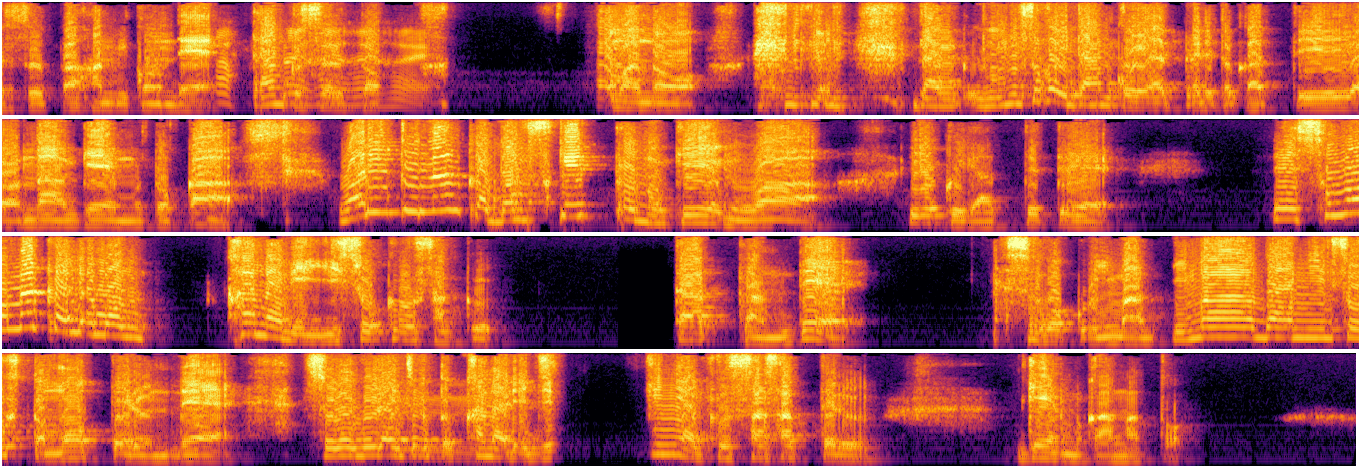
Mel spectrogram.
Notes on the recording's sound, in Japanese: 今回は、回線の都合上、かなり音質が悪いですが、予めご了承ください。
